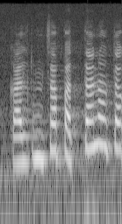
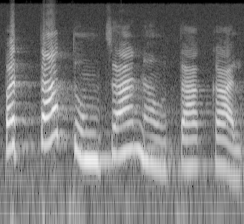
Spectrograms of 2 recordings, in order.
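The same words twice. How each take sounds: First: Said in the usual way. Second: Slow, stretched verse rhythm; poem recitation. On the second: Shown as a demonstration. Teacher reciting the question put to the frog, slow recitation. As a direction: recite it in drawn-out beats. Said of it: "बेडकाला पण विचारलं गेलं".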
